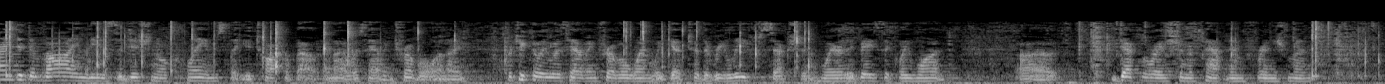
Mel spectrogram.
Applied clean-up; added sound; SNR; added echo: none; Crumpling, crinkling; 7 dB; reverberation time 0.2 s.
